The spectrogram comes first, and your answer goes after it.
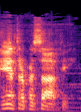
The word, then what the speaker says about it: anthroposophy: How is that pronounced? It's a subset of... it's anthroposophy.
